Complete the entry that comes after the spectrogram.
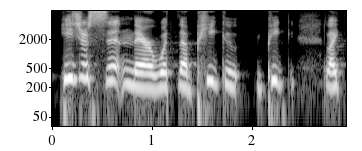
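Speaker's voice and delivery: plain reading voice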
